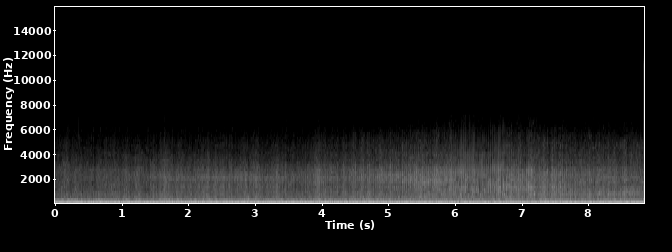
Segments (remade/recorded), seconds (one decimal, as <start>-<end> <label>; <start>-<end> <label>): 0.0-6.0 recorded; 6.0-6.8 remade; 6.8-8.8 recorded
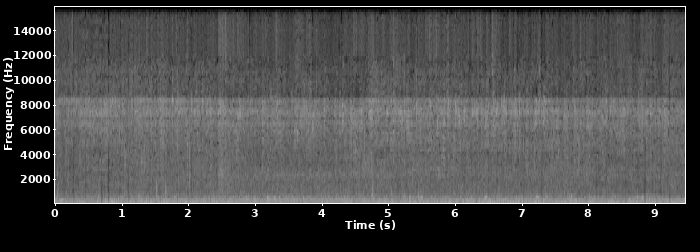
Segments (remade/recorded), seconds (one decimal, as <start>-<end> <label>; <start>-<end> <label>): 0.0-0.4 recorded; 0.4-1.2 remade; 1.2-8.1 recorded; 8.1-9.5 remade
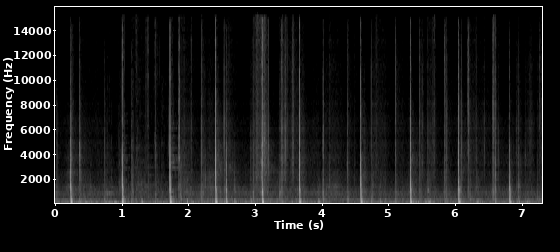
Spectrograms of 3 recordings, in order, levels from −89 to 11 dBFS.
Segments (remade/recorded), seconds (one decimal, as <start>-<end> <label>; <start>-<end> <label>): 0.0-0.8 remade; 0.8-1.9 recorded; 1.9-7.3 remade

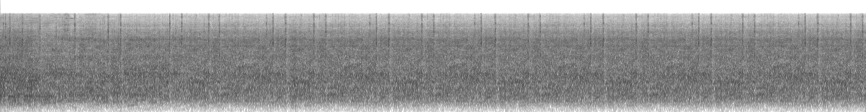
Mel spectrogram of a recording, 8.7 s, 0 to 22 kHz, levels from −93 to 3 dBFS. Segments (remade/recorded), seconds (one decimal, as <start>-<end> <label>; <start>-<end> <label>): 0.0-0.9 recorded; 0.9-2.1 remade; 2.1-4.9 recorded; 4.9-7.4 remade; 7.4-8.7 recorded

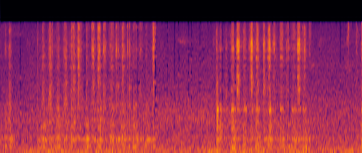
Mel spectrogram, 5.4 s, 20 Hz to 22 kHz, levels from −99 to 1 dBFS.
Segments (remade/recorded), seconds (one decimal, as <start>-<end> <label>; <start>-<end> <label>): 0.0-5.4 recorded

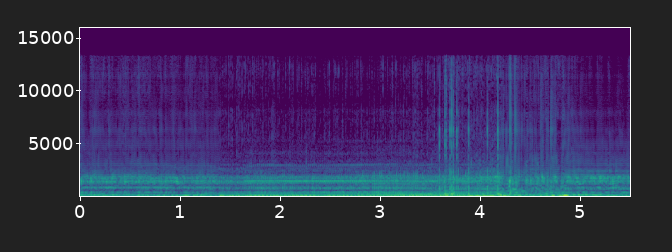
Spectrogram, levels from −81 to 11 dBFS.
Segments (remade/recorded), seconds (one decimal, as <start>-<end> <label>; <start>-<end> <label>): 0.0-1.4 remade; 1.4-4.2 recorded; 4.2-5.5 remade

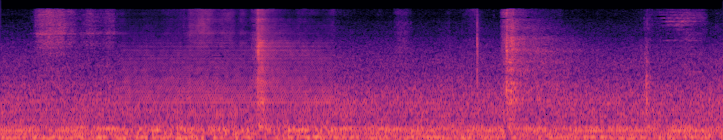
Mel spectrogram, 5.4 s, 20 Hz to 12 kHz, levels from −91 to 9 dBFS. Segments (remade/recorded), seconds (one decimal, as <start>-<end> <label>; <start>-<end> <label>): 0.0-0.9 recorded; 0.9-2.5 remade; 2.5-5.4 recorded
